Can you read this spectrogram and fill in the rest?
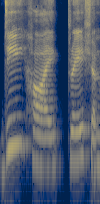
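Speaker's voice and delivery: "Dehydration" said slowly, syllable by syllable; slow syllable read. Shown as a demonstration. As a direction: stretch "Dehydration" so the beats can be counted. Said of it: "So four".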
